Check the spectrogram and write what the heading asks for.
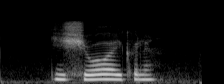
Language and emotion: Russian, neutral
